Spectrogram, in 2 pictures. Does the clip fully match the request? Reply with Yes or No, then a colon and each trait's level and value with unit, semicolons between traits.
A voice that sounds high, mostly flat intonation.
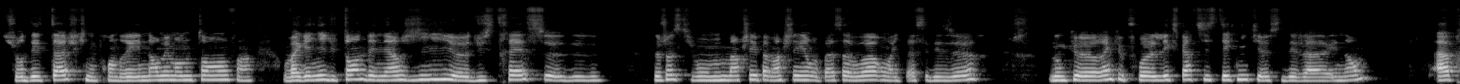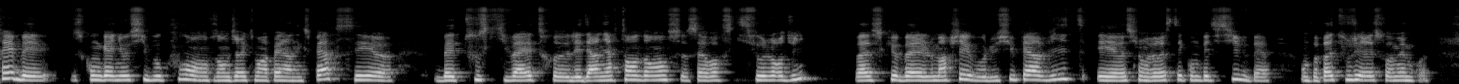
Yes: high, 195 Hz; narrow, 2.3 semitones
